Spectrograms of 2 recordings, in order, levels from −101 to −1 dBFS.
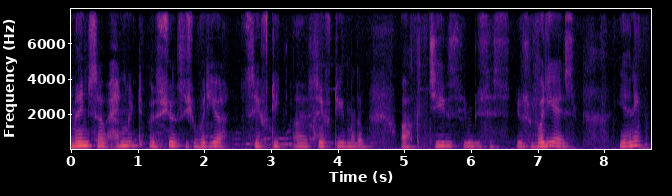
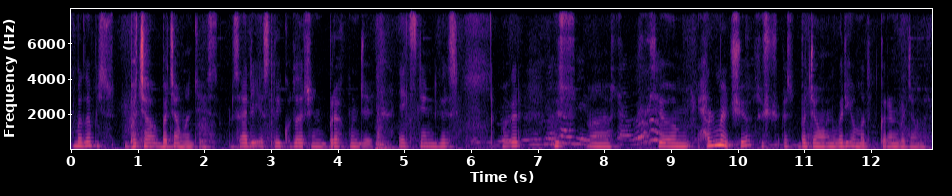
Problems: background sounds at intervals, continuous background conversations, low volume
